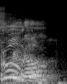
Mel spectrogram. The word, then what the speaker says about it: Brudel: How is it pronounced? Brudel. Brudel. Brudel. All right. Rhymes with strudel.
